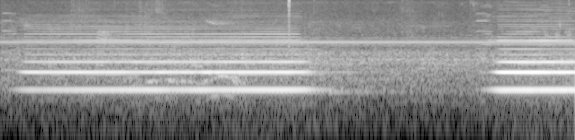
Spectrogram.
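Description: Old green electric multiple unit (EMU) local train sounding its horn as it approaches: one long single-note blast of about three seconds, then a second, shorter blast near the end that is cut short.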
